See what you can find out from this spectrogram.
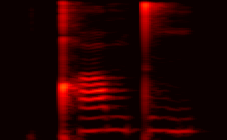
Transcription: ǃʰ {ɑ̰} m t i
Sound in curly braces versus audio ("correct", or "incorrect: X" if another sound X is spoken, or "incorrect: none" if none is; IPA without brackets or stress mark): incorrect: ɑ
